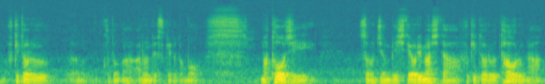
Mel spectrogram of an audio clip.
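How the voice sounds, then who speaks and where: The speech has long, frequent pauses and big swings in loudness. Room echo is audible. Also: man, fairly low pitch for a man, ordinary pitch variation, moderate pace. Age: 60s. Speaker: church minister, former care worker. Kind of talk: testimony.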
